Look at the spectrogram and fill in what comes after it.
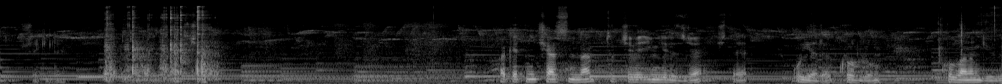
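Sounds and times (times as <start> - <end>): background music: 0.0 - 10.0
metal clinking and rattling: 1.0 - 2.4, 3.3 - 4.6.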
